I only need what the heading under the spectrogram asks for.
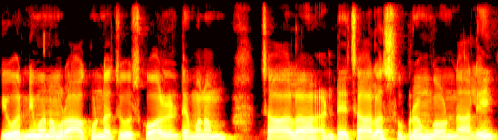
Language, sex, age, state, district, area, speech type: Telugu, male, 30-45, Telangana, Sangareddy, urban, spontaneous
